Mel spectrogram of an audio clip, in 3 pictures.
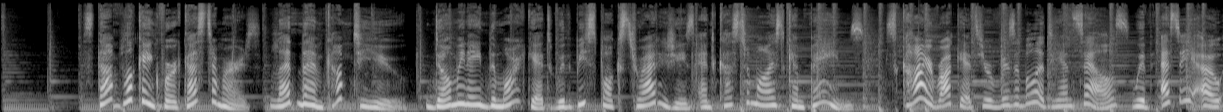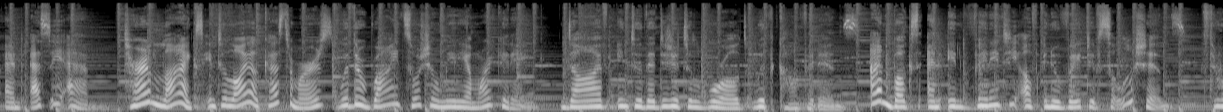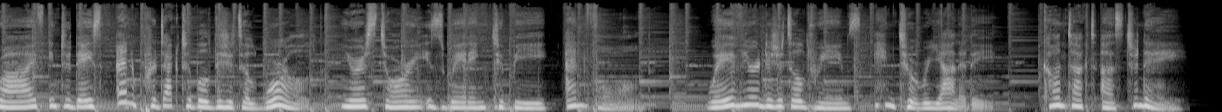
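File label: american accent ad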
